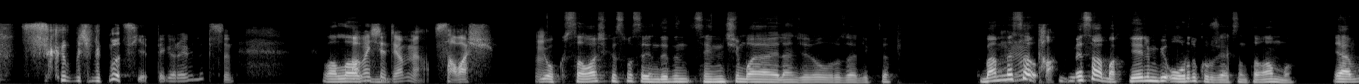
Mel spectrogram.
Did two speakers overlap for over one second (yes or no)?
no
